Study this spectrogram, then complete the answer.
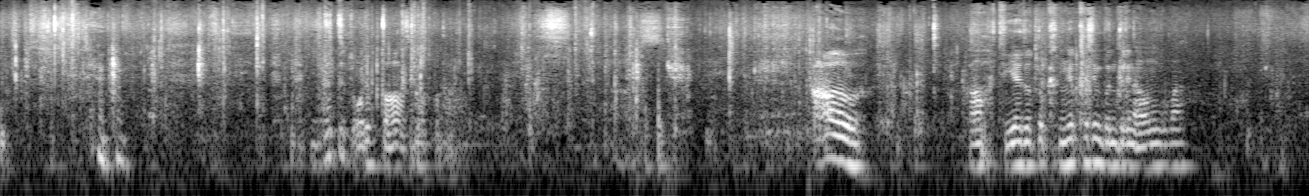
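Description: Adult men talk and laugh loudly, close to microphones.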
